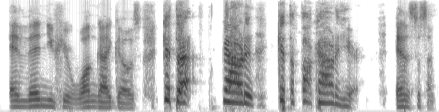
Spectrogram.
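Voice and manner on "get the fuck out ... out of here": high, mock-furious outburst; imitated angry heckle. One Cal fan to hat-waving old man, high angry heckling. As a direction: blurt it high, like an irate fan.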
